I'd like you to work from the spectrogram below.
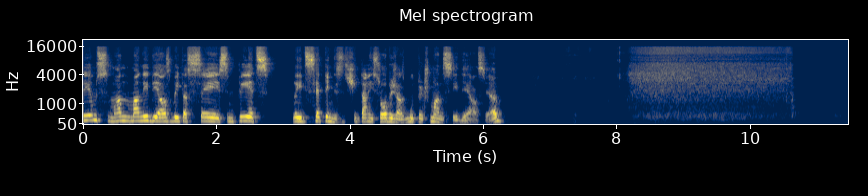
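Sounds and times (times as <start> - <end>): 
speech: 0.0 - 6.4
hissing inhale through mesh RDA vape atomizer: 8.0 - 10.8.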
